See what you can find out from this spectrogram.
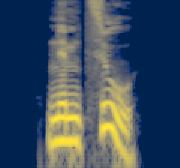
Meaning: singular imperative of zunehmen
- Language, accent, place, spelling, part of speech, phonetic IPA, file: German, Germany, Berlin, nimm zu, verb, [ˌnɪm ˈt͡suː], De-nimm zu.ogg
